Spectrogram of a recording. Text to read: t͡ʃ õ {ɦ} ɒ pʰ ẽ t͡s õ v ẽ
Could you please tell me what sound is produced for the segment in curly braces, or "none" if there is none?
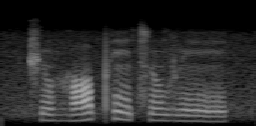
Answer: ɦ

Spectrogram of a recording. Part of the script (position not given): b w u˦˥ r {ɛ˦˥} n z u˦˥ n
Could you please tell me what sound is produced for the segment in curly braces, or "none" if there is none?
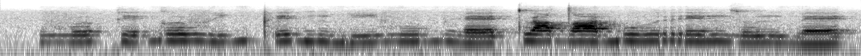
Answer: ɪ˦˥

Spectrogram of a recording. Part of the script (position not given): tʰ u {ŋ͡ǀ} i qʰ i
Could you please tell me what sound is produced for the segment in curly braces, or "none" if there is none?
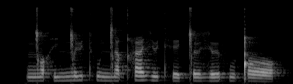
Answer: ŋ͡ǀ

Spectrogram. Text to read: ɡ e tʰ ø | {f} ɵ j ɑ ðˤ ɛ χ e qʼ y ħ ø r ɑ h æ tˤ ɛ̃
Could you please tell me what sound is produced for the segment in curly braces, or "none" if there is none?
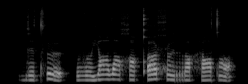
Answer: v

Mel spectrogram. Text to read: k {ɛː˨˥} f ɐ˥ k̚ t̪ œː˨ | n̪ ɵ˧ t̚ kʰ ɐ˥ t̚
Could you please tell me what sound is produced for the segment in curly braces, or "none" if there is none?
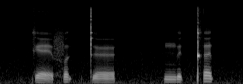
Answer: ɛː˨˩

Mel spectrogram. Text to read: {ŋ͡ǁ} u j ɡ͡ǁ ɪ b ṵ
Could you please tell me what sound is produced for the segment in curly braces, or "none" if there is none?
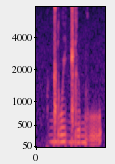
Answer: ɡ͡ǁ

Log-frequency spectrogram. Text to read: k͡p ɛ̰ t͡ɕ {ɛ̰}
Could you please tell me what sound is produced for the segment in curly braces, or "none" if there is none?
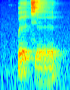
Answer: ɛ̰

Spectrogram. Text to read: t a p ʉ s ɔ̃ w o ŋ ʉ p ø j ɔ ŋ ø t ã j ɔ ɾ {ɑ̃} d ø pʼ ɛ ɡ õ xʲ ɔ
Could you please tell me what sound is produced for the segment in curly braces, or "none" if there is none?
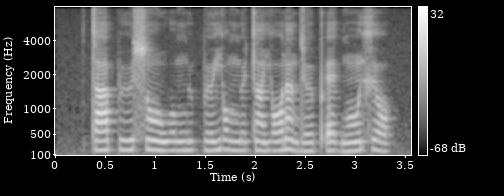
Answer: ã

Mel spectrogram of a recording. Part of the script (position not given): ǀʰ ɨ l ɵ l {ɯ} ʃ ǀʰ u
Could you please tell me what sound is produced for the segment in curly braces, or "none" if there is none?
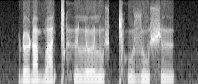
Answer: u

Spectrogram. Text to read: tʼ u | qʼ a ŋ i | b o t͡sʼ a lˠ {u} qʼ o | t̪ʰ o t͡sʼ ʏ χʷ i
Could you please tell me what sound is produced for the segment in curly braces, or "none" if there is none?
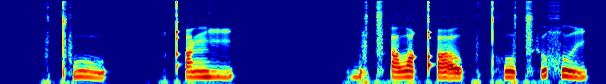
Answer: ʏ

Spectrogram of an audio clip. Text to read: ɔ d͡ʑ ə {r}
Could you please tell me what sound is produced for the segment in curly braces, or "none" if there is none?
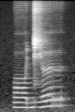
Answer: r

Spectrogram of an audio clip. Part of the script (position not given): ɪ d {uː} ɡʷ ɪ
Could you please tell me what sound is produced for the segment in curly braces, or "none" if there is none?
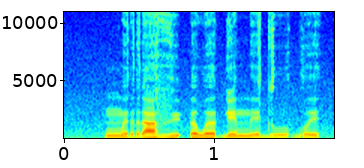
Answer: uː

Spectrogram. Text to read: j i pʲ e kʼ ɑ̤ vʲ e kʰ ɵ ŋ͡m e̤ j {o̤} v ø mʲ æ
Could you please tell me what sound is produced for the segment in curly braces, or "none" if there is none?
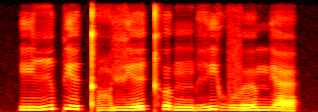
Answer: o̤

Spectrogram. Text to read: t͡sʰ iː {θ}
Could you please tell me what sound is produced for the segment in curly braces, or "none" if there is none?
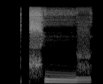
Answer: v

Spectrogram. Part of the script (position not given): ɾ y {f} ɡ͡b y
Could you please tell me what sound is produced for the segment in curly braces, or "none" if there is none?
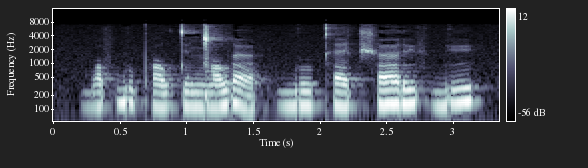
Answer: f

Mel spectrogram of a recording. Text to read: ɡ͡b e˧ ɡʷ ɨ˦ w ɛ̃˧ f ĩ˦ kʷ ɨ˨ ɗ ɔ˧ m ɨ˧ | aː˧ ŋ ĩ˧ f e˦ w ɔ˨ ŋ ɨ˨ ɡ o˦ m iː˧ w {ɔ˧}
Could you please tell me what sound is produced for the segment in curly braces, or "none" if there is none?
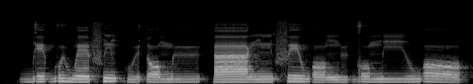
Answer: ɔ˦˨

